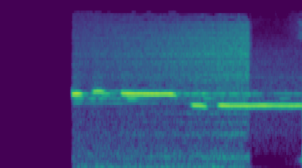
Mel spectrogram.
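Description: Whistled melody opening a pop song: a high note comes in about half a second in, then steps down to a lower held note.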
